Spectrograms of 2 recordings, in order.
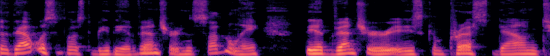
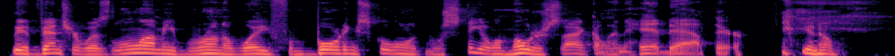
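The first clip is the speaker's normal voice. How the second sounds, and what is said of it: Southern Texas accent. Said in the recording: “the Texas accent. ... Develop a Southern accent. ... Southern accent.”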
